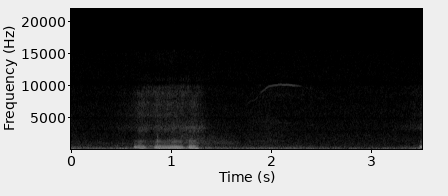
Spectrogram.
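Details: Sleeping cat: a single brief, fluttering, tonal breath sound, then quiet; snoring.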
